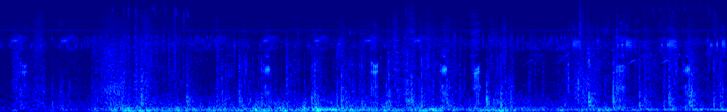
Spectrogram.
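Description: Feet thud steadily on wooden ladder rungs.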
